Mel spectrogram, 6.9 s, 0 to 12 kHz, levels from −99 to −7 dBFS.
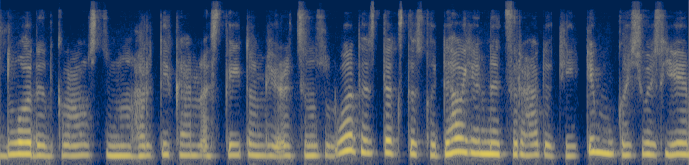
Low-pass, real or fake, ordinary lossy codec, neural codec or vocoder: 9.9 kHz; fake; Opus, 16 kbps; autoencoder, 22.05 kHz, a latent of 192 numbers a frame, VITS, trained on one speaker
